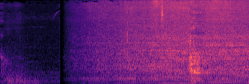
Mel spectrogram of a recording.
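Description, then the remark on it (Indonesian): A car engine hums steadily from inside the cabin, dropping out briefly before swelling back and growing louder as if gently accelerating. No one speaks. “Oke, selamat datang di podcast dalam mobil bersama host kesayangan kita semua, boy kita semua.”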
